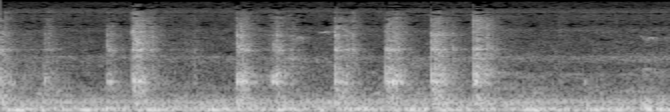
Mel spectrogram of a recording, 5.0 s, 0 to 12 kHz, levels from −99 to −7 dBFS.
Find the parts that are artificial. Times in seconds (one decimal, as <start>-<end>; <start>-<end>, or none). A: 0.5-3.5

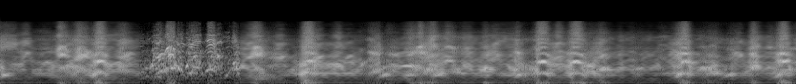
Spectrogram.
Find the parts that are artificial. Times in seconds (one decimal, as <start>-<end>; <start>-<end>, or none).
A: 0.0-1.4; 2.4-8.0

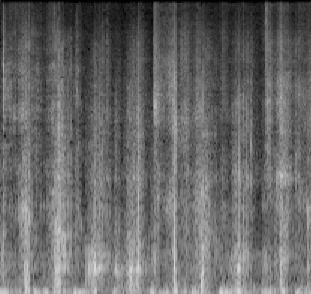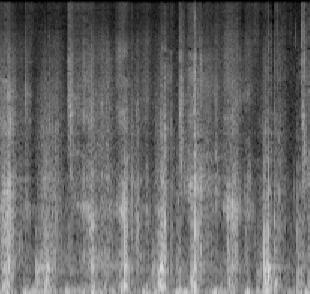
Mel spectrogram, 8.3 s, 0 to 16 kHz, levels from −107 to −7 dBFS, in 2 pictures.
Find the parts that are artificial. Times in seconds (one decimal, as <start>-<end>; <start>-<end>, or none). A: 1.3-6.3; 6.9-7.8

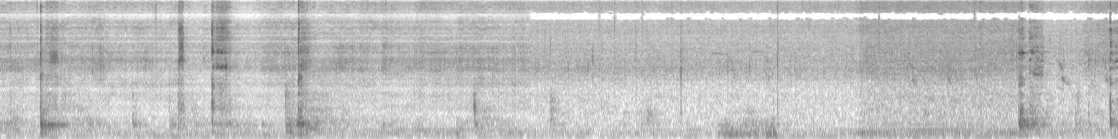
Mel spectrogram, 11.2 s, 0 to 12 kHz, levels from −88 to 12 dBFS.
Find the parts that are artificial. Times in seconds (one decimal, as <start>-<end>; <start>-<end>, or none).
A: 0.0-5.3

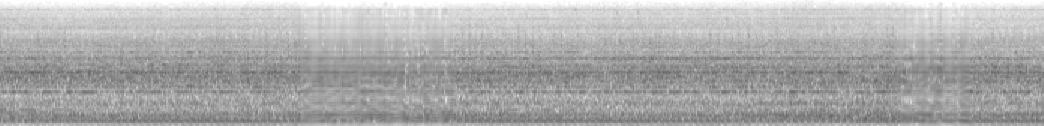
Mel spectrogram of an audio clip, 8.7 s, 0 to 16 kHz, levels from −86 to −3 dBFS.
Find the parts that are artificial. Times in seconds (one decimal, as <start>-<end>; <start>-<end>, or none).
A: 2.5-3.8; 7.5-8.1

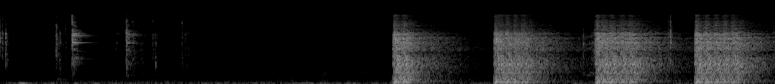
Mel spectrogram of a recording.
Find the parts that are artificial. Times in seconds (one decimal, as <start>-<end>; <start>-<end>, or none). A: 1.1-1.9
